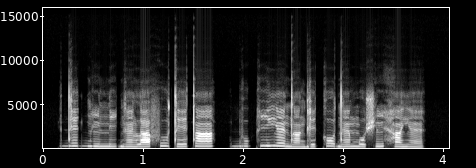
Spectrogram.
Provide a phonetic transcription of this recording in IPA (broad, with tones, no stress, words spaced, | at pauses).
de˧ɡ͡bĩ˨ ni˨ɡɛ̃˨ la˨˦fu˦˨te˨˦tã˦ | bu˧ki˦ jɛ̃˦˨dã˨ɡe˨˦ ko˦˨dɛ̃˧mo˨ ʃĩ˧ hã˧jɛ̃˨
